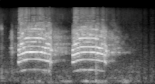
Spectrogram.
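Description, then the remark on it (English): A voice imitates a peacock's call with two loud, nasal, wailing cries in quick succession, each about half a second long. “Isn't that what they sound like? It's something weird like that, right?”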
